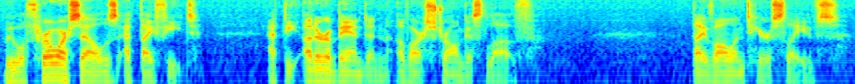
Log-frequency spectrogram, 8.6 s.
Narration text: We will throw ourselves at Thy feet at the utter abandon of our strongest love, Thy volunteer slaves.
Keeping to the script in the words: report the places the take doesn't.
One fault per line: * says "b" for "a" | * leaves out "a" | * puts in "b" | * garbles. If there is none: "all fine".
all fine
